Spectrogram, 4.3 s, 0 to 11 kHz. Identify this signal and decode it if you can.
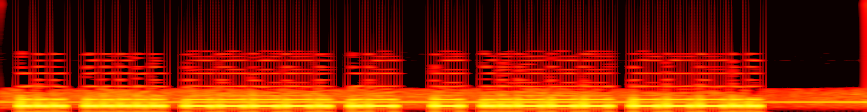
Morse code, heard as a keyed tone, about 29 wpm, 640 Hz. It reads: S59A T28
